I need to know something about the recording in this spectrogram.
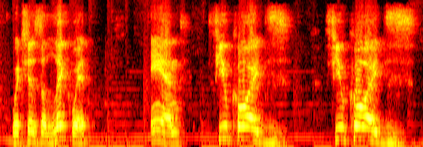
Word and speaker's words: FucoidZ: The two products are Zradical, which is a liquid, and FucoidZ. FucoidZ. Say that 10 times fast. I call it FucoidZ because that's easier to pronounce.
